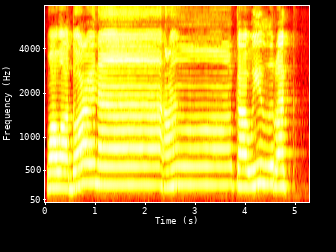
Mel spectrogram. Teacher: عَنْكَ میں غنہ اس لیے کیا کہ نون ساکن کے بعد کاف آ گیا حروف اخفا میں سے، اس لیے یہاں پر اخفا ہوا یعنی غنہ ہوا۔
